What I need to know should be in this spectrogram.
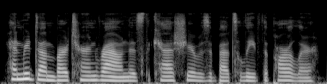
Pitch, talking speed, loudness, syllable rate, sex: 185 Hz, 240 wpm, -17 LUFS, 6.6 syllables/s, female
